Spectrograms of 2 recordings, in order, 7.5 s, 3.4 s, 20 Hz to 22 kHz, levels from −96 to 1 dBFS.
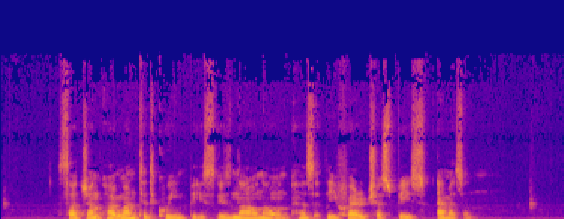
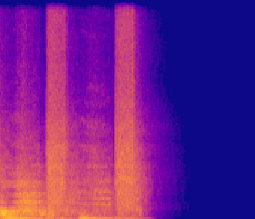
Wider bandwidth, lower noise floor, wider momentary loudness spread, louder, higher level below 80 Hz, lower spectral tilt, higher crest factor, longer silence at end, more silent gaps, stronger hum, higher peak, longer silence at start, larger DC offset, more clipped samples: second, 16.5 kHz vs over 20 kHz; second, -59 dBFS vs under -90 dBFS; about the same, 9 LU vs 7 LU; about the same, -21 LUFS vs -19 LUFS; second, -58 dBFS vs -36 dBFS; first, -5.5 dB/octave vs -3.5 dB/octave; about the same, 18 dB vs 20 dB; second, 0.4 s vs 1.4 s; neither; neither; about the same, -4 dBFS vs -2 dBFS; first, 0.8 s vs 0 s; neither; neither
